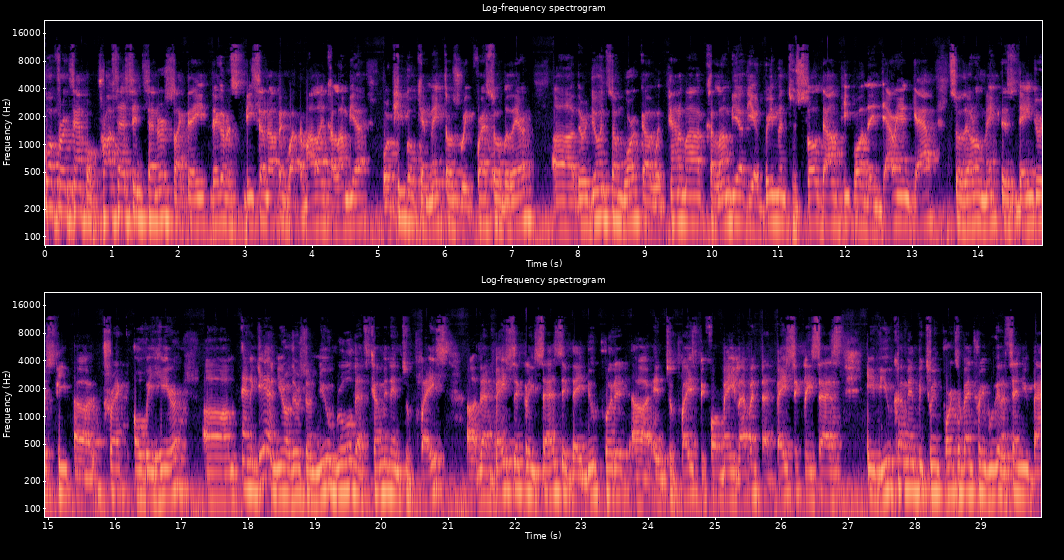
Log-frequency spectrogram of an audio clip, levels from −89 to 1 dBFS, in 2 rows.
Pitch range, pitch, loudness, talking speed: 125-145 Hz, 135 Hz, -23 LUFS, 200 wpm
